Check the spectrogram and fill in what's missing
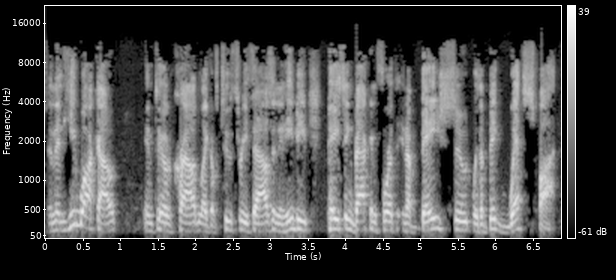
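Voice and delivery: normal talking voice

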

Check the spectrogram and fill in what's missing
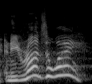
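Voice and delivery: very high, loud squeak of disbelief; incredulous. Real, not acted. Preacher baffled that Elijah fled from Jezebel, incredulous. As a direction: let the voice leap up high in bafflement.

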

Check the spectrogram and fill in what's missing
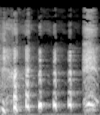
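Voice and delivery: bright high-pitched giggle; high laugh. Real, not acted. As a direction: laugh at yourself. Laughs at too few questions.

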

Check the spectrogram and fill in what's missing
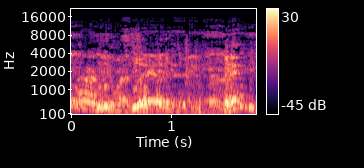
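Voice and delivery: laughing. Real, not acted. Laughing at burning troll.

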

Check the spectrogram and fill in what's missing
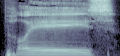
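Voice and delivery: long, level, grudging please; frowny-faced please. Shown as a demonstration. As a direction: drag it out through a frown. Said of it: "You got a frowny face".

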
